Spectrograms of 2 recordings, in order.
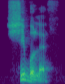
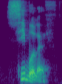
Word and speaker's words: Shibboleth: said they unto him, Say now Shibboleth. And he said Siboleth, for he could not frame to pronounce it right.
